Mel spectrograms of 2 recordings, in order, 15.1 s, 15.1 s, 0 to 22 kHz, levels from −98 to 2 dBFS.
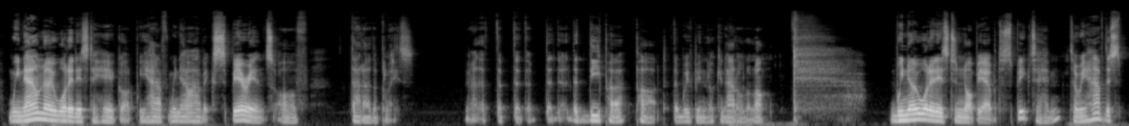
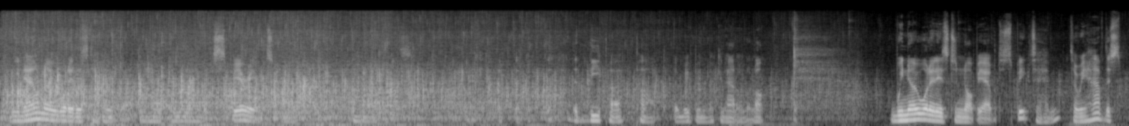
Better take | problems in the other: first | household noises; very loud; throughout; as loud as the speech

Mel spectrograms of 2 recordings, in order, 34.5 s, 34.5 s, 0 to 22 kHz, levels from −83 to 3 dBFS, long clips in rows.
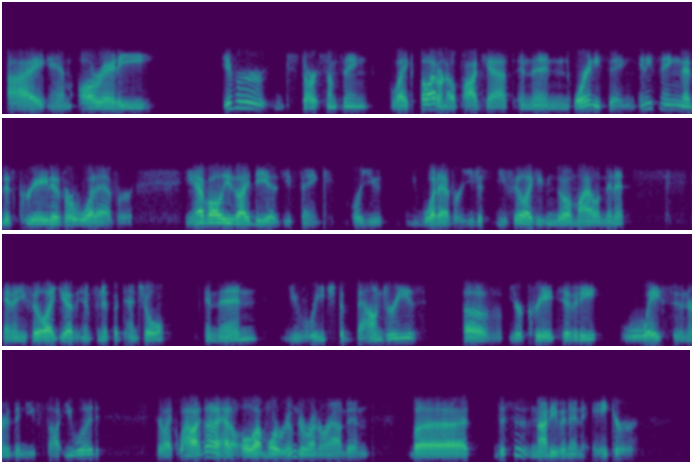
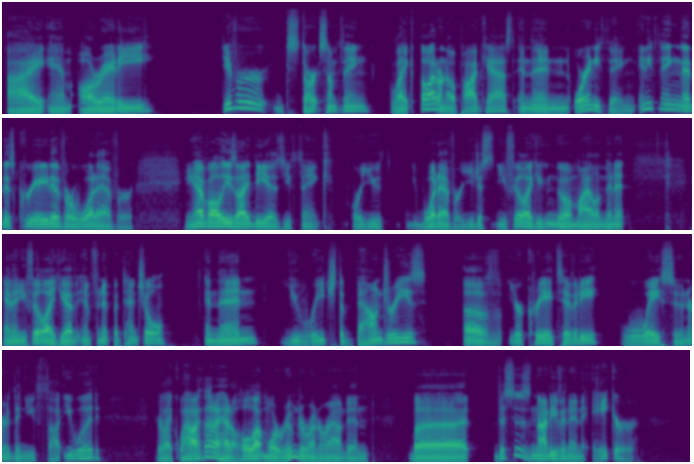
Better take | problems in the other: second | phone-call audio

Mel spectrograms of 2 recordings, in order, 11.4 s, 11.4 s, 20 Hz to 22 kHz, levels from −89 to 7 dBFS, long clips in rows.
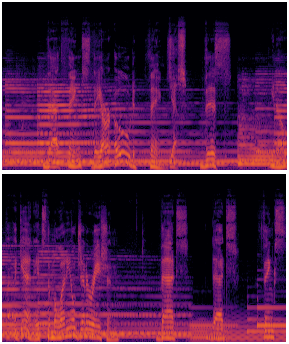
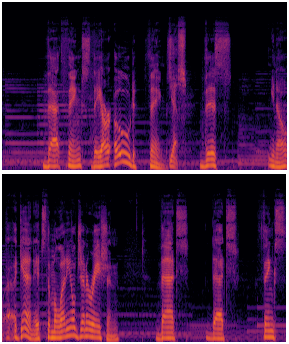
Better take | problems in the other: second | background music; loud; throughout; 1 dB below the speech; faint in the second

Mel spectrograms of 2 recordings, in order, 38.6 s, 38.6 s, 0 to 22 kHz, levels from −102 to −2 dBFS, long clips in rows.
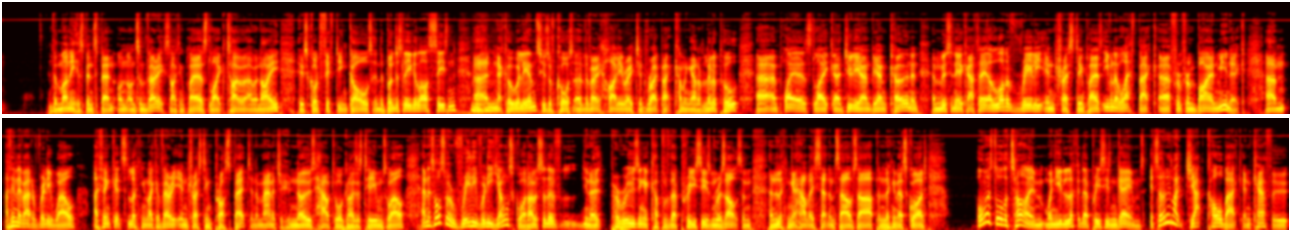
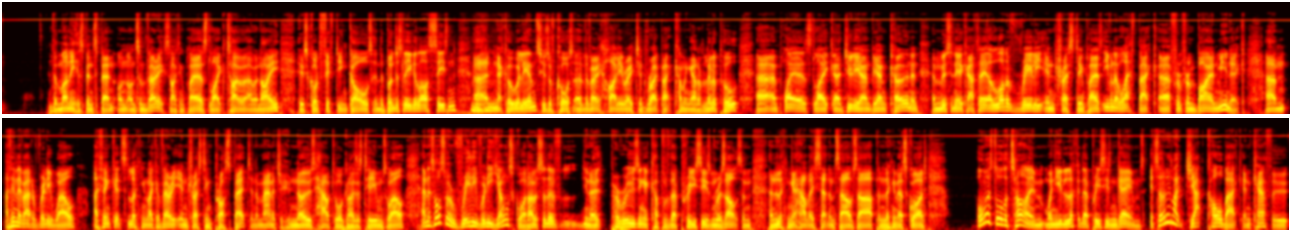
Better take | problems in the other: first | high-pitched whine; loud; throughout; 11 kHz, 8 dB below the speech; faint in the first

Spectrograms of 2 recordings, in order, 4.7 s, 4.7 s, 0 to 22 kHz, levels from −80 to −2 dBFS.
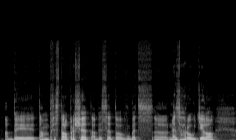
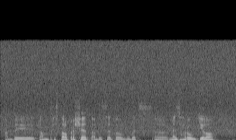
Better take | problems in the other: first | hiss; loud; throughout; 3 dB below the speech

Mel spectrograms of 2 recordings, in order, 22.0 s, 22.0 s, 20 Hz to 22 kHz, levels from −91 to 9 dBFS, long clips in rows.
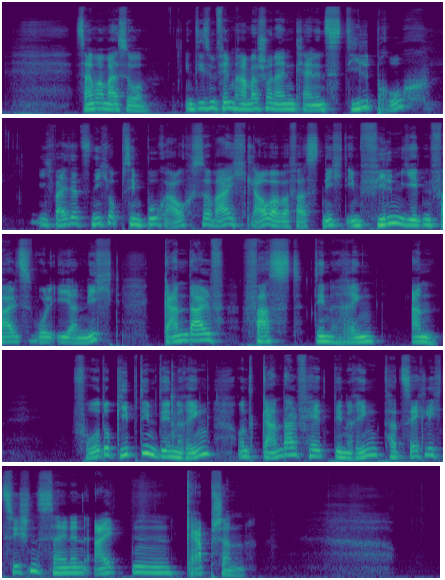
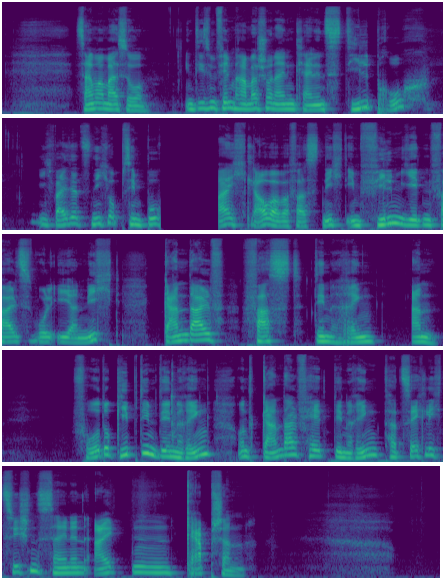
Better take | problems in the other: first | audio cutting out; at 6 s for 0.5 s

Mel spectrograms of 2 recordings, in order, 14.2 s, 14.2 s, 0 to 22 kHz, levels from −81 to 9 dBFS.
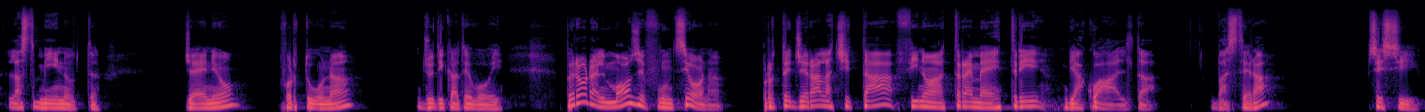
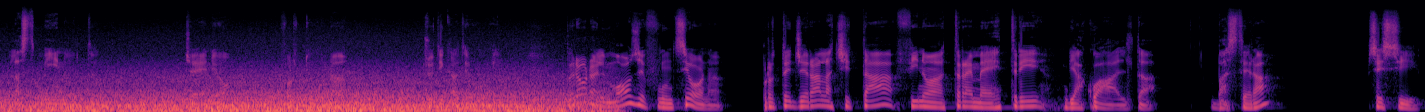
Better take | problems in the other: first | wind noise on the microphone; heavy; until 6 s; 2 dB above the speech

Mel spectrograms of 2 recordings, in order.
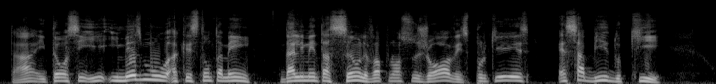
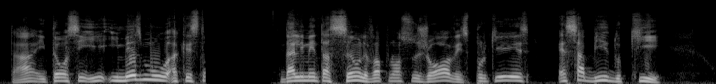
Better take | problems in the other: first | audio cutting out; at 2 s for 0.5 s

